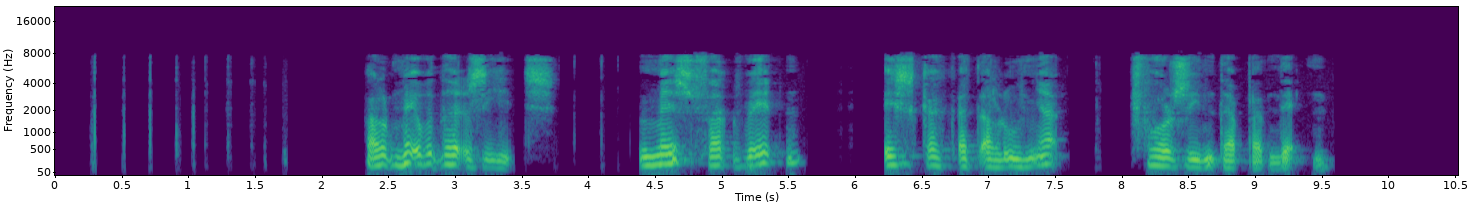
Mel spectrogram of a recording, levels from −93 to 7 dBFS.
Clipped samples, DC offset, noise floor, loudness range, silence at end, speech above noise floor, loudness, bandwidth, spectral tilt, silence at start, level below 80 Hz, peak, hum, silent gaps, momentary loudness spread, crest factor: under 0.1%; under 0.1%; under -90 dBFS; 3 LU; 0.95 s; over 70 dB; -20 LUFS; 8.4 kHz; -4 dB/octave; 2.35 s; -62 dBFS; -2 dBFS; none; 3.47-3.51 s, 3.80-4.39 s, 5.67-5.87 s, 5.99-6.22 s, 7.62-7.79 s, 7.86-8.07 s; 8 LU; 20 dB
